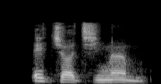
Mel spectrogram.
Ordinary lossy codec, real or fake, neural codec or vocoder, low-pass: MP3, 48 kbps; real; none; 7.2 kHz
